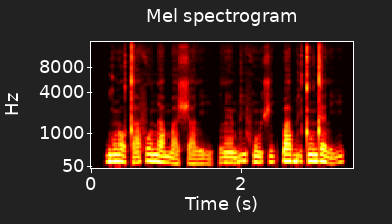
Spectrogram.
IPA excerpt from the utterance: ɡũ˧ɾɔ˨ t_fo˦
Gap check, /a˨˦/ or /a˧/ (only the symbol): a˨˦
